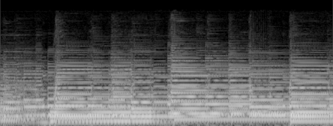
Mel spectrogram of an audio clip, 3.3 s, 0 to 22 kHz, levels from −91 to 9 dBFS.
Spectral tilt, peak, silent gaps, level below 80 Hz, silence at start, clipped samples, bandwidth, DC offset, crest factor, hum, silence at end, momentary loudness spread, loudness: -9 dB/octave; 0 dBFS; none; -36 dBFS; 0 s; under 0.1%; 6.4 kHz; 0.2%; 12 dB; none; 0 s; 3 LU; -13 LUFS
